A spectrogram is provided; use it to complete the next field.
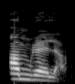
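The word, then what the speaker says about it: umbrella: और हम स्टेटमेंट लिख दें आई वांट डैश अंब्रेला। मतलब क्या हुआ? यहां पर भी ये यू से स्टार्ट हो रहा है। लेकिन इसका प्रोनाउंसिएशन कहां से स्टार्ट हो रहा है? अ से।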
